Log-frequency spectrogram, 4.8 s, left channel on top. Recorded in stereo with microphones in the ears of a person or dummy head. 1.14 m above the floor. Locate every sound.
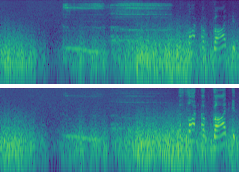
1.2 s breathing: 35° left (ahead or behind)
3.5 s a man speaking: 70° right (ahead or behind)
